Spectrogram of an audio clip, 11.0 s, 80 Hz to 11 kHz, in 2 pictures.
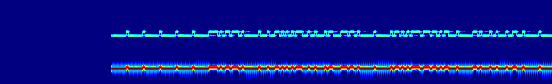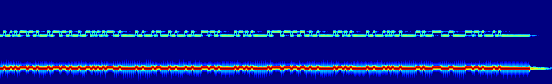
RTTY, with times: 2.6-3.4 QRZ?
3.6-4.2 DE
4.4-5.7 BG2J
5.9-6.1 K
6.2-7.2 QRZ?
7.7-8.4 DE
8.5-10.2 PD6GOV
10.3-10.5 K

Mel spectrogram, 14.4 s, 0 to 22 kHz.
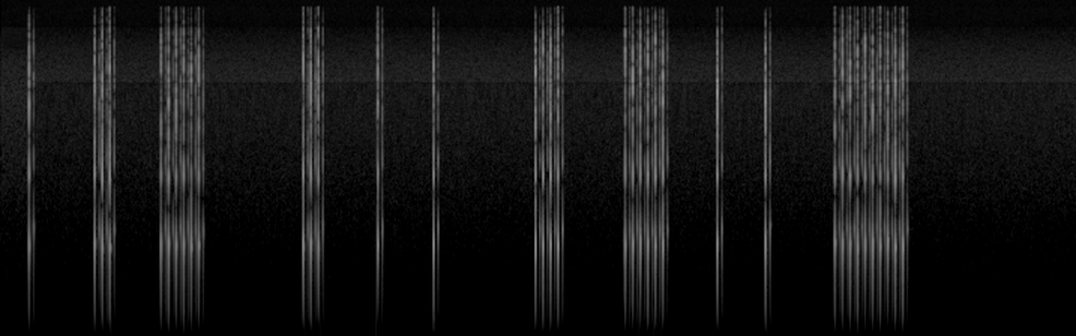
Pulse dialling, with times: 0.4-0.5 1
1.3-1.6 3
2.1-2.7 6
4.0-4.3 3
5.0-5.1 1
5.8-5.9 1
7.1-7.5 4
8.3-8.9 6
9.6-9.7 1
10.2-10.3 1
11.1-12.1 0

